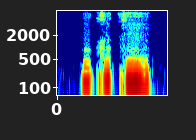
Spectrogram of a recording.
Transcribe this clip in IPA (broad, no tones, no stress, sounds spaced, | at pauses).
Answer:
u k ɵ k e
